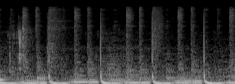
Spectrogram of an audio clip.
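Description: Background music with a steady beat, about two beats a second, over sustained low bass notes.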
